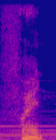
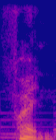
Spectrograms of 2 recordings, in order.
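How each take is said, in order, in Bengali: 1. f উচ্চারণ জোরালো, কণ্ঠস্বর চিকন। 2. f উচ্চারণ জোরালো, কণ্ঠস্বর চিকন।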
